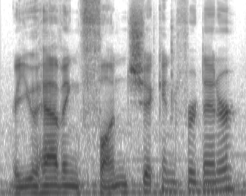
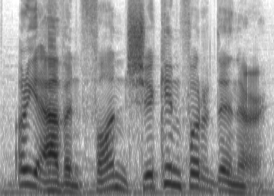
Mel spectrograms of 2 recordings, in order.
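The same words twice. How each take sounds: First: It is said in the speaker's ordinary accent. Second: It is said in an Irish accent.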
